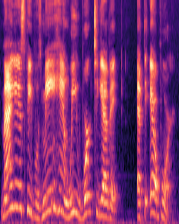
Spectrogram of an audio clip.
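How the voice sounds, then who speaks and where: Woman podcast co-host from Chicago, profane, animated storyteller, higher, bright voice. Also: a little fast, husky. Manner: animated, profane, acts out quoted dialogue. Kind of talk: casual storytelling chat.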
